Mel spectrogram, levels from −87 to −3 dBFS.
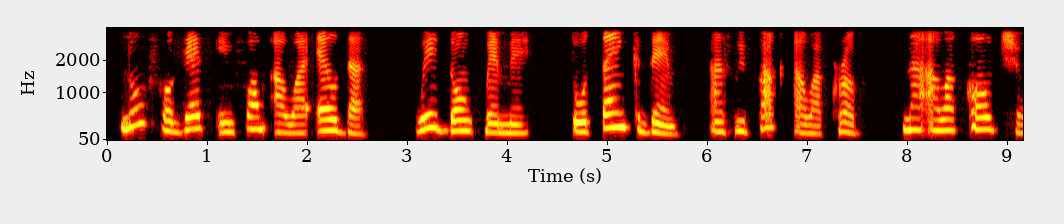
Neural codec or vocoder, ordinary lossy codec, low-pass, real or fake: none; AAC, 32 kbps; 3.6 kHz; real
